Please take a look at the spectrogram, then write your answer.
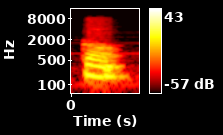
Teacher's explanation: क में अ की आवाज आपको आ रही होगी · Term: लघु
